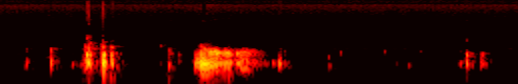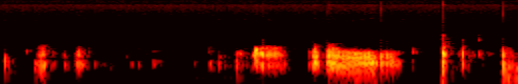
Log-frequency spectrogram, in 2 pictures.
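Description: Scattered gurgles, squeaks and short rumbles in a quiet room; ordinary stomach rumbling from the gut moving gas and fluid.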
